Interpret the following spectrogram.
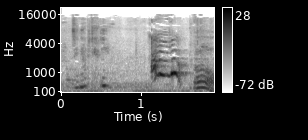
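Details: Basenji prompted by its owner to meow at home: after soft spoken words, a short wavering harmonic cry followed by a lower rough yelp, indoors.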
